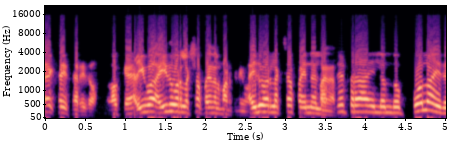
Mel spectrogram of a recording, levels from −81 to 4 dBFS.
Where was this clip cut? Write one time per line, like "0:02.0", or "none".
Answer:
0:03.7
